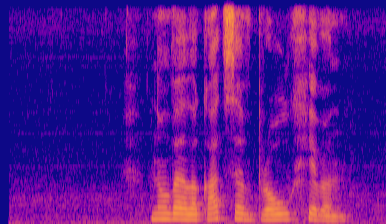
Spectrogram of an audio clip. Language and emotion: Russian, neutral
